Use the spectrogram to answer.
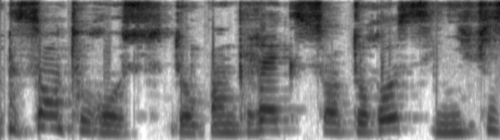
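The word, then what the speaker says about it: Κένταυρος: En grec, le terme sentor se prononce Santoros.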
